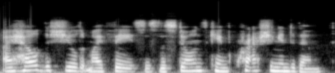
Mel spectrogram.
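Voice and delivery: usual speaking voice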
